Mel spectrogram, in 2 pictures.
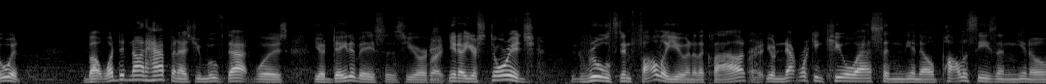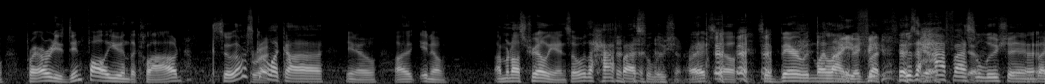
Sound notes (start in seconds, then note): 16.5 group laughing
